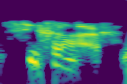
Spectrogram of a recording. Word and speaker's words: sigaar: Now, you take a word like cigar in English. Now, the first syllable is going to be reduced. It's cigar, right? And you have exactly the same word in Dutch, but it's sigaar, right? So the first syllable is not reduced. It's secondary stress.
